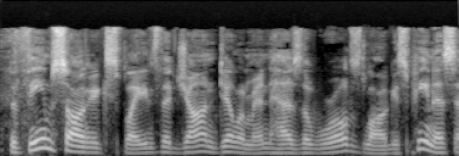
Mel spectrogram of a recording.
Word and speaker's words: John Dillermand: It's called John Dillermand.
